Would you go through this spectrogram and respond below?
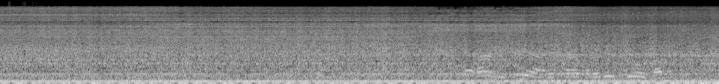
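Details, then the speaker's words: Restored 1976 BMW 2002 carbureted engine, first run just after starting, warming up: smooth, even, quiet idle with steady low hum, no knocks or misses; healthy engine. "That thing's quiet. E, [Music] sounds like a BMW."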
